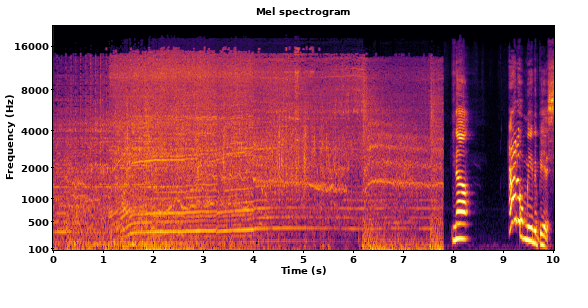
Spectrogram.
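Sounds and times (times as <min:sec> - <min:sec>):
chainsaw revving: 0:00.0 - 0:07.8
speech: 0:08.0 - 0:08.4, 0:09.3 - 0:10.0.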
